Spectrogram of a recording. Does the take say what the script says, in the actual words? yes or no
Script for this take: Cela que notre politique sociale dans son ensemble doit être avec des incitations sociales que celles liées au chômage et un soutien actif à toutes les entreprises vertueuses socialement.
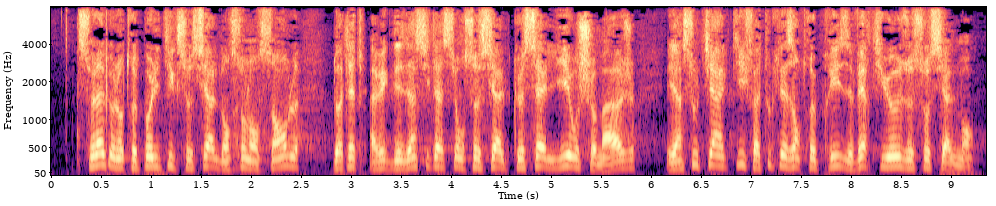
yes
